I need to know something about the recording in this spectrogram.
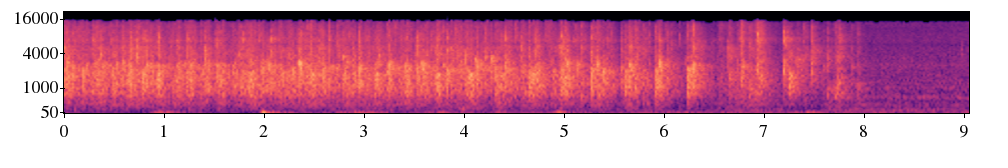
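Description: An audience applauds in a large hall, then the clapping fades away.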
